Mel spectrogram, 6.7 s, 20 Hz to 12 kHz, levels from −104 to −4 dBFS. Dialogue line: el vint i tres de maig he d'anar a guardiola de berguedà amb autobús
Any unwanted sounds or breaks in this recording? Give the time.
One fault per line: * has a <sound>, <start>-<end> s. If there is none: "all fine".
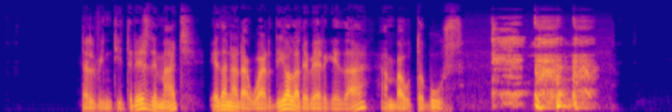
* has a cough, 4.9-6.0 s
